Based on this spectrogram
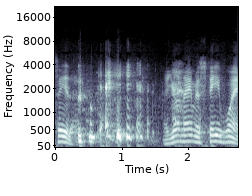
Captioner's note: laughing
